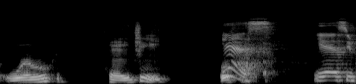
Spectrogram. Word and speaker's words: Nwokeji: So first name, and then the last name is spelled Nwokeji, and it's spelled Wu KG.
